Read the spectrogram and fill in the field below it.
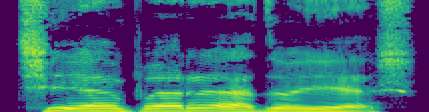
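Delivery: slow, high, cracked boss voice. Acted. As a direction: drawl it like a menacing old boss. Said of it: "Натреснуто высоким громким голосом".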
